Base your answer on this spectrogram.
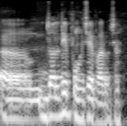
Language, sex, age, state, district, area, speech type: Odia, male, 18-30, Odisha, Bargarh, urban, spontaneous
